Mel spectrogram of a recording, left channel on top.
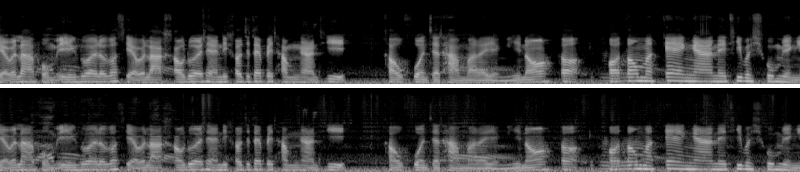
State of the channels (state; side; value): normal; both; correlation 0.60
